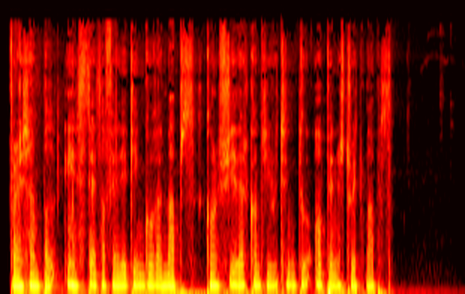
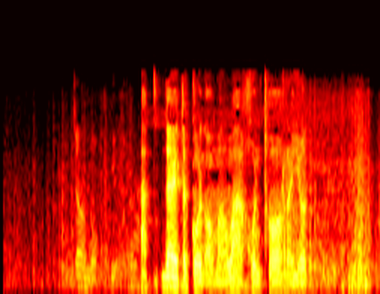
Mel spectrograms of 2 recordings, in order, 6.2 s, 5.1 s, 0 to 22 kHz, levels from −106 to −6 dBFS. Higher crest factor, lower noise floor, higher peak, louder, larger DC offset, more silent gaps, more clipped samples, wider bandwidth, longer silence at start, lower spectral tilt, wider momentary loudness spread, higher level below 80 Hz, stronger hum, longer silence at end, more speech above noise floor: about the same, 18 dB vs 22 dB; first, -78 dBFS vs -65 dBFS; second, -16 dBFS vs 0 dBFS; second, -34 LUFS vs -22 LUFS; neither; neither; neither; first, 16 kHz vs 8 kHz; second, 0.1 s vs 1 s; about the same, -6 dB/octave vs -6 dB/octave; second, 8 LU vs 23 LU; first, -44 dBFS vs -60 dBFS; neither; first, 1 s vs 0.15 s; about the same, 45 dB vs 43 dB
